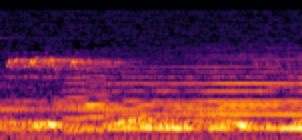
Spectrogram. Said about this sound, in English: The day I was brought away from my home, the wind was quietly kissing the young crops. The birds were gently chattering in the fields.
